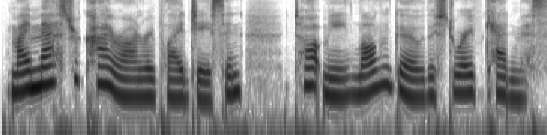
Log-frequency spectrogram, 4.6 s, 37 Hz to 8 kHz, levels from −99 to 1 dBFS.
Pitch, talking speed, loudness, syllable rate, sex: 205 Hz, 170 wpm, -19 LUFS, 5.1 syllables/s, female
